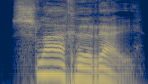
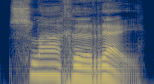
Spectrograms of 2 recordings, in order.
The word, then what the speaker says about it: slagerij: Slagerij. The emphasis is now on the last syllable. Slagerij.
